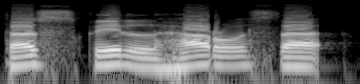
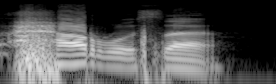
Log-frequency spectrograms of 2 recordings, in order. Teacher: Ini ha di sini ha kecil, jangan dibaca dengan ha besar, jangan tasqil harsa, tapi dia harusa. Huruf ha yang kecil itu dikeluarkan dari tenggorokan tengah. Tengah tenggorokan.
